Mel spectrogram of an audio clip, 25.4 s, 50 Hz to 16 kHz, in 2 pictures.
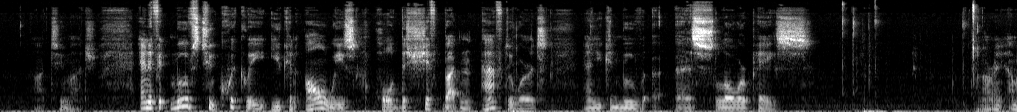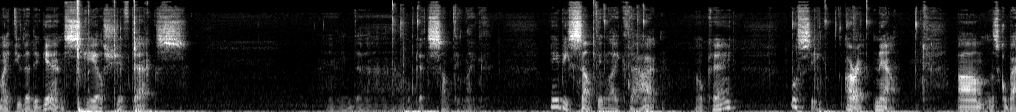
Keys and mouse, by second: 10.9-13.6 middle drag, 13.6 s, 17.9-19.7 middle drag, 20.3-22.8 middle drag, 23.6 middle click.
